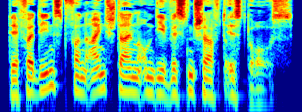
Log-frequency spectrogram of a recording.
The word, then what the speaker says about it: Einstein: Einstein 在德语我觉得发音像 Einstein， Stein 这个字超酷的呢，这个字可以当宝石呢，所以感觉像是一颗宝石呢。我们看例句， Albert Einstein 献身于物理学。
